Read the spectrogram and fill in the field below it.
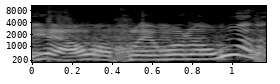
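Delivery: high, loud, fired-up answer; eager cocky reply. Retold or imitated. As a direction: accept the challenge with bravado.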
